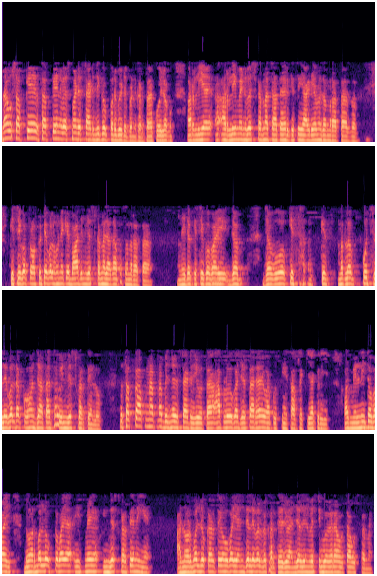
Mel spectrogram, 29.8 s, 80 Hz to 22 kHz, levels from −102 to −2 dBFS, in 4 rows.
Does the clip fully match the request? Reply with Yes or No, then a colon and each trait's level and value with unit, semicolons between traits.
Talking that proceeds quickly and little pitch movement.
Yes: fast, 230 wpm; narrow, 2.0 semitones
